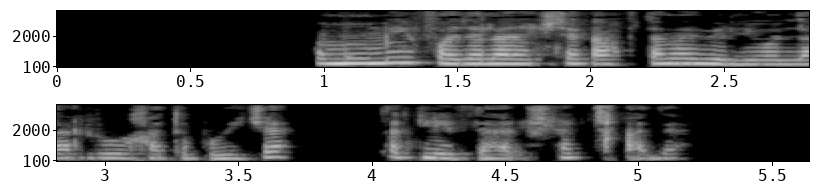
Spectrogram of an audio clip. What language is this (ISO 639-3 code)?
uzb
